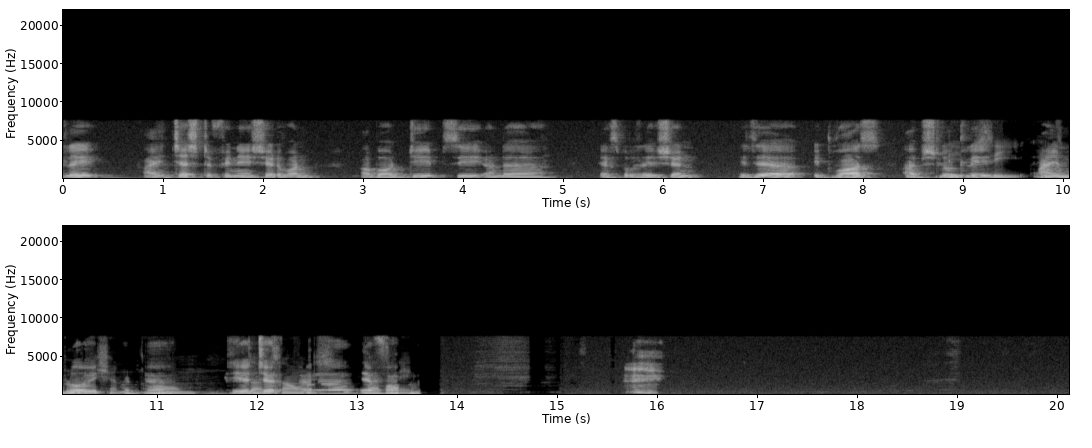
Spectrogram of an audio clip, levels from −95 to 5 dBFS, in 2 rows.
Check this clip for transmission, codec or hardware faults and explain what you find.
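Two echo-canceller problems show up, both in the middle of the clip, with the band topping out around 8 kHz from the call's microphone processing.

Speech suppressed in double talk hits at 9.7, 10.08, 10.4 to 10.94, 11.19, 11.66, 12.23 to 13.08 and 13.41 to 13.79 s. The speech dips by roughly 10 to 40 dB in choppy bites, likely because the canceller couldn't tell the talker from loudspeaker echo.

Background gated by the echo canceller runs from 14.49 to 15.06 s. The room sound drops by about 38 dB while the loudspeaker plays, then comes back once the canceller releases.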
